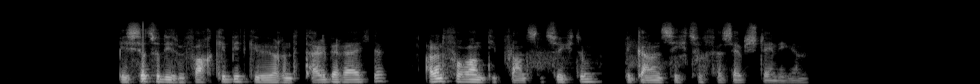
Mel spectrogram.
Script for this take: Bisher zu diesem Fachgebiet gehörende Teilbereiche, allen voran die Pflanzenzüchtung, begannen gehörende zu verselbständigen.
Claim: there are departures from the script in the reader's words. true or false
true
